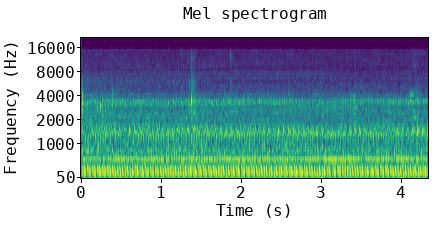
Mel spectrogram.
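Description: A motor running steadily at an even idle, with a faint click about a second and a half in.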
